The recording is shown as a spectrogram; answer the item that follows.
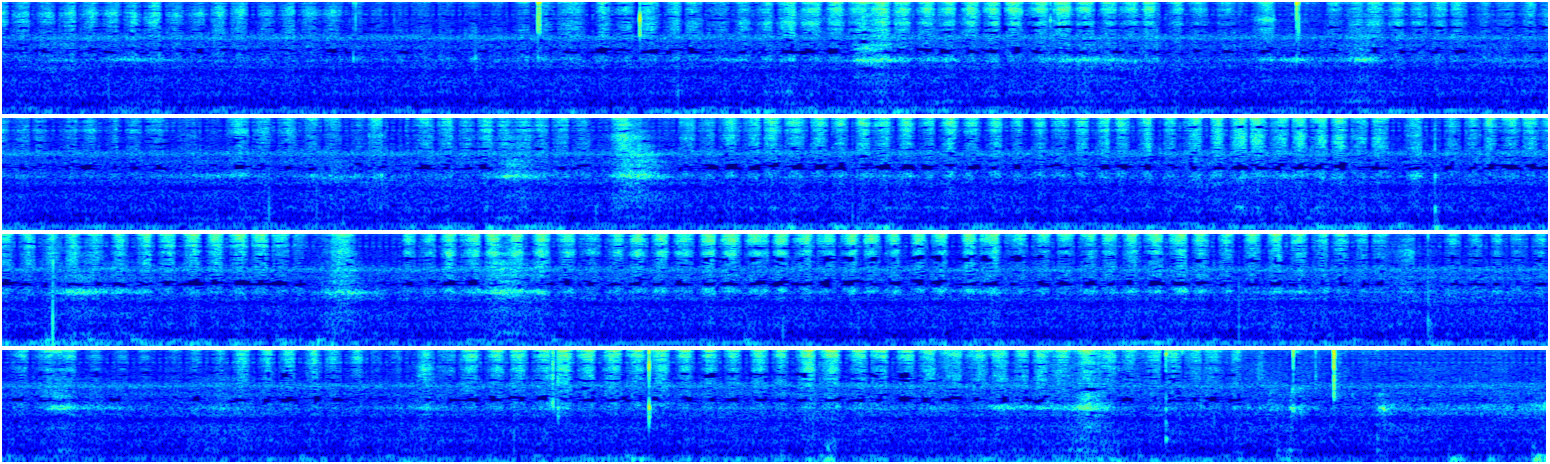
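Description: Faint, continuous scratching of a colouring tool rubbing back and forth on paper as an area of a drawing is coloured in.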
